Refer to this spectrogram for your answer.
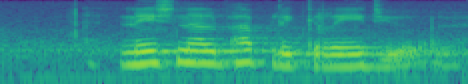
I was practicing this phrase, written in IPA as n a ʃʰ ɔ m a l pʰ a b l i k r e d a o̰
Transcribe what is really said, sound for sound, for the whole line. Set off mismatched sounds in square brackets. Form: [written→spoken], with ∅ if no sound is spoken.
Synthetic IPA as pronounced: n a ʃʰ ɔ [m→n] a l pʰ a b l i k r e d [a→i] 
